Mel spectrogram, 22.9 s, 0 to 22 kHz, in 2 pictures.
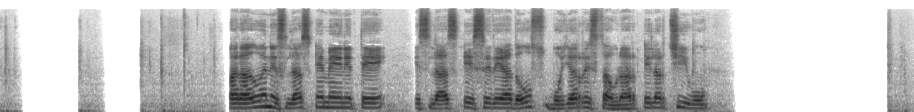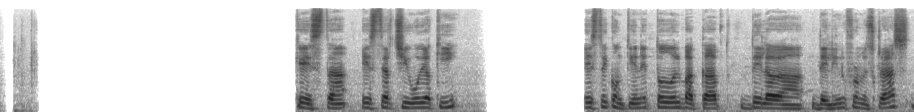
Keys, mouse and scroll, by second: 0.0 Down, 0.7-2.1 typing, 6.2 Up, 6.8 Up, 7.1 Up, 7.7 Up, 8.6 Down, 9.3 Down, 9.4 Down, 9.6 Down, 9.8 Down, 10.5-13.3 typing, 14.0 Return, 17.7-20.7 drag.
